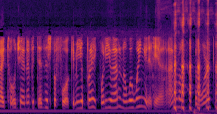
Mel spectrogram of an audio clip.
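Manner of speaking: throwing up his hands, voicing the doctor; exasperated surgeon. Surgeon to patient, exasperated and high. Surgeon defensively admitting improvisation.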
